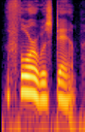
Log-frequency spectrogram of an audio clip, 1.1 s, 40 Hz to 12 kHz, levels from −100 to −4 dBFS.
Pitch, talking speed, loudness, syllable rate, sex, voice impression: 185 Hz, 210 wpm, -15 LUFS, 4.3 syllables/s, female, very feminine, middle-aged, slightly thin, tensed, powerful, slightly dark, hard, clear, fluent, cool, intellectual, slightly refreshing, very sincere, very calm, friendly, very reassuring, slightly unique, very elegant, slightly wild, sweet, slightly lively, strict, slightly modest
